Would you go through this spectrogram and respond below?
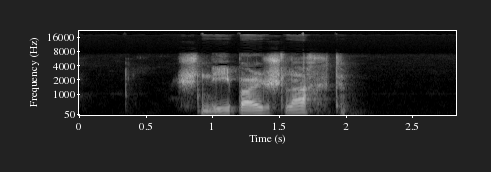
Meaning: snowball fight
- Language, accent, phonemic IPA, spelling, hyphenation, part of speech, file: German, Austria, /ˈʃneːbalˌʃlaxt/, Schneeballschlacht, Schnee‧ball‧schlacht, noun, De-at-Schneeballschlacht.ogg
